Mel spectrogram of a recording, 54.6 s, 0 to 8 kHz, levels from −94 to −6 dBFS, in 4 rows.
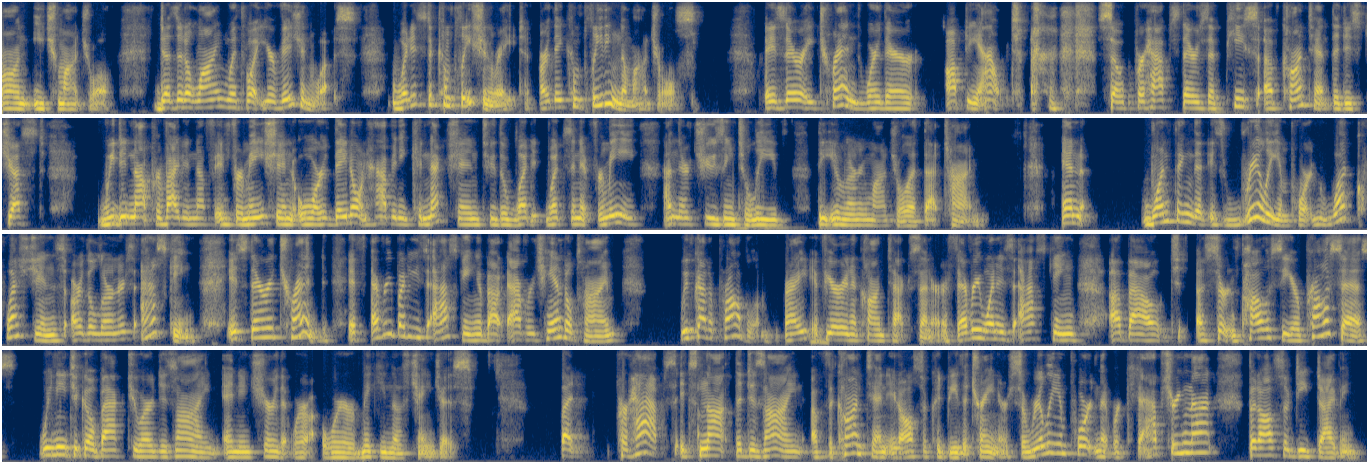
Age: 50-69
